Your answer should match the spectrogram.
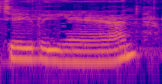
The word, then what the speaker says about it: Jaylian: am blaming hey it's jay leanne rhymes with alien like if you're a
